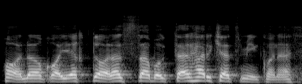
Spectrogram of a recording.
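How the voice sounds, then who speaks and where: A man's voice: fairly high pitch, voice pushed up. A man doing a weary old fisherman. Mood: self-chiding. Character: weary old male fisherman talking to himself. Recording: dull lo-fi recording.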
